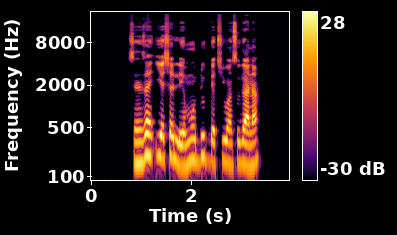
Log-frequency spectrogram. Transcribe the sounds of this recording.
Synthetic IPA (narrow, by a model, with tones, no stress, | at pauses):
sɪ˨nzɐ˦˨ŋʔɪ˦ja˨ʃɛ˦leː˨muː˦dʊ˦k̚da˨t͡ʃiː˦wɐ˨nsu˦ɡaː˨naː˦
